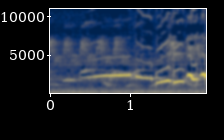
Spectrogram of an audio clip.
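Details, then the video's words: Female white-rumped shama calling to spur males into singing: a long, clear whistle held steady and slightly rising, then a rapid run of short, bending whistled notes, some dipping and others climbing. "MURAI BATU BETINA PEMACU GACOR | SEMUA MURAI BATU LANGSUNG NYAUT GACOR"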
